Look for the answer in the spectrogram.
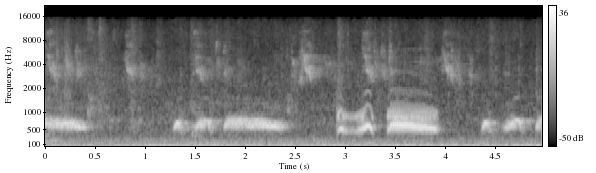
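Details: Spotted doves, two males set side by side for comparison, one with clipped wings. Low hoarse cooing phrases: short stuttered notes then a longer drawn coo, repeated several times, with faint higher chirps behind.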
